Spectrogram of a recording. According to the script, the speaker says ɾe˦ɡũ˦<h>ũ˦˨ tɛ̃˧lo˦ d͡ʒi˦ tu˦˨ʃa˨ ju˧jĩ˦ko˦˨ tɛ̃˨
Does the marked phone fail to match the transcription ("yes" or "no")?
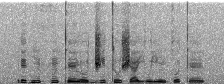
no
